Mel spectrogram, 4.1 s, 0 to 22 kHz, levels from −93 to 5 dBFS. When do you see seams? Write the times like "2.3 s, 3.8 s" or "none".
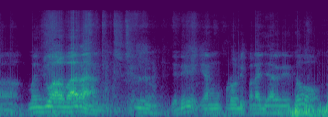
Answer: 2.3 s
